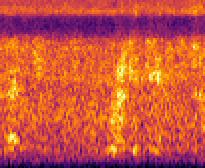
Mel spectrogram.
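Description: Faint, indistinct voice under a steady hiss.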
